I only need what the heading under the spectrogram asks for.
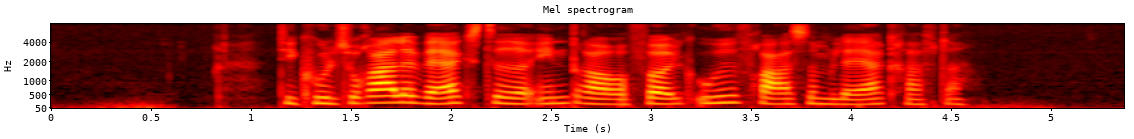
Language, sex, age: Danish, female, 23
